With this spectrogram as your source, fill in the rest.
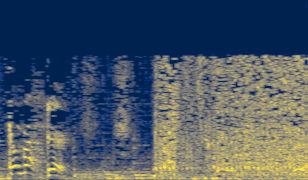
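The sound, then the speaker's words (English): Gunfire in a VR shooting video game: a voice speaks briefly at first, then a loud, rapid, continuous clatter of shots takes over and runs steadily to the end. “I get lost in all the shooting.”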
